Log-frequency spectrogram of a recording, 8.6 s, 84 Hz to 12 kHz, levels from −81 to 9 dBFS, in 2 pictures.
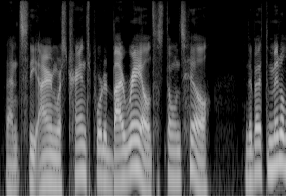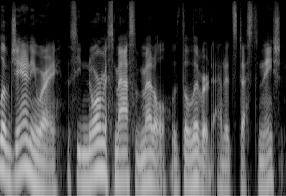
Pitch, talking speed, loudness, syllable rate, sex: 120 Hz, 180 wpm, -20 LUFS, 5.6 syllables/s, male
